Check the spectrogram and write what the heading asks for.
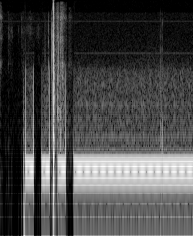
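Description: Telephone dial tone: after two short blips and a click, a steady two-note tone starts about a second in and holds. It is the sign that the phone line is open and the call is over.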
